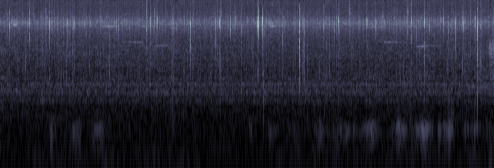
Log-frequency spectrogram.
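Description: Scattered raindrops ticking on dry leaves and brush, irregular sharp little clicks over a light hiss. In the second half a faint, soft series of low pulses comes in.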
